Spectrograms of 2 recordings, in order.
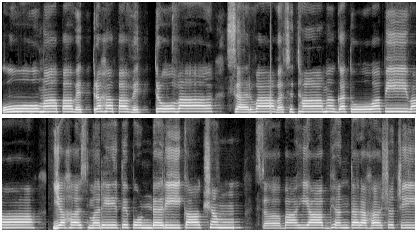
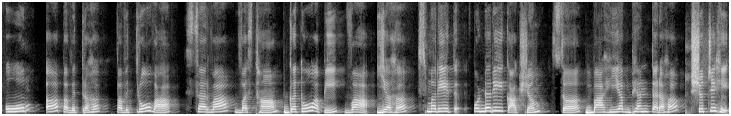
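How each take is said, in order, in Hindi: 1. मंत्र परिष्कृत तरीके से बोला जाता है। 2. मंत्र सादे तरीके से पढ़ा जाता है। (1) "पूरे मंत्र को अच्छे तरीके से बोलकर दिखाऊंगी" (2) "एक बार मैं साधारण तरीके से इस मंत्र को पढ़कर बोलकर बताऊंगी"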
